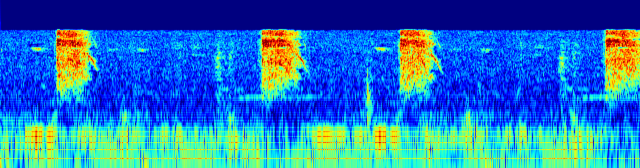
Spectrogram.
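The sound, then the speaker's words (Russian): Four short, breathy hisses from a giant hissing cockroach, a live exhibit in a scientist's collection, each under a second, spaced irregularly over a steady low hum, moderately loud. “Именно с этой целью ученый пополнил коллекцию из тысячи неживых экспонатов живыми – жуками, пауками, скорпионами и огромными тараканами, шипящими, как кошки.”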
